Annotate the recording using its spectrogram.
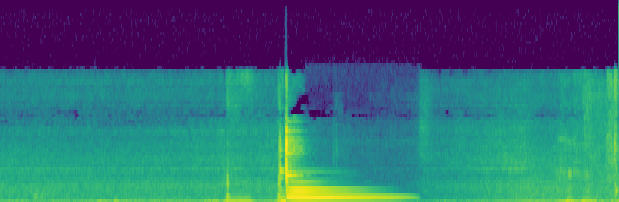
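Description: A two-note chime: a short note about two seconds in, then a louder note that rings out and fades over about a second and a half.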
